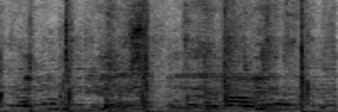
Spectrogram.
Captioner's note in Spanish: aplausos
